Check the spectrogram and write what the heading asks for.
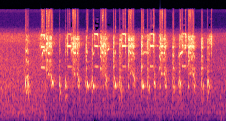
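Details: Partridge calling in a rapid, uneven run of harsh, scratchy squawks, roughly two notes a second, with high rasping overtones, over a faint steady background hiss.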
